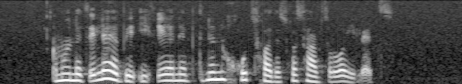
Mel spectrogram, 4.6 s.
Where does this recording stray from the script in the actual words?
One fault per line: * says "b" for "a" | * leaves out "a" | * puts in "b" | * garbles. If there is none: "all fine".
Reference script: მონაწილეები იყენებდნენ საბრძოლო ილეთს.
* puts in "ხუთ სხვადასხვა"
